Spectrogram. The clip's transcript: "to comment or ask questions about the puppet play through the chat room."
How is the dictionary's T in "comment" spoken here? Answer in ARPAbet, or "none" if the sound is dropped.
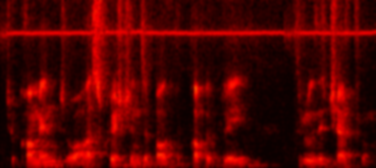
T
